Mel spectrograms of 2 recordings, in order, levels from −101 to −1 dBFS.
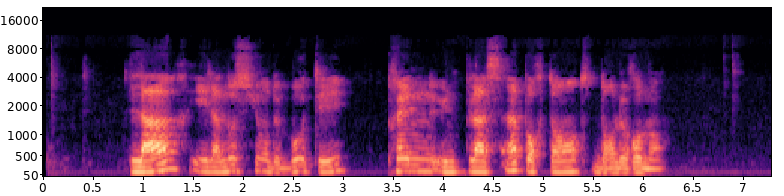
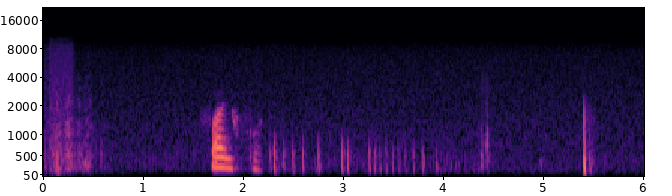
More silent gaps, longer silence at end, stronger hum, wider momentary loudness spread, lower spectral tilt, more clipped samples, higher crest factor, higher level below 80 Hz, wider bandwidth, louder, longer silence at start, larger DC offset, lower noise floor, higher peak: neither; first, 1.1 s vs 0.6 s; neither; second, 13 LU vs 29 LU; about the same, -7 dB/octave vs -7.5 dB/octave; neither; second, 20 dB vs 28 dB; first, -58 dBFS vs -88 dBFS; about the same, 9.2 kHz vs 10 kHz; first, -20 LUFS vs -35 LUFS; first, 0.9 s vs 0.1 s; neither; second, -62 dBFS vs -74 dBFS; first, -2 dBFS vs -16 dBFS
